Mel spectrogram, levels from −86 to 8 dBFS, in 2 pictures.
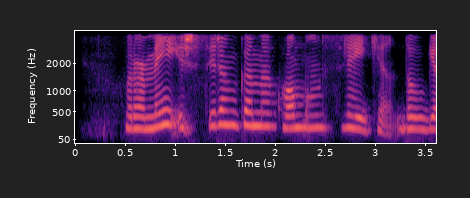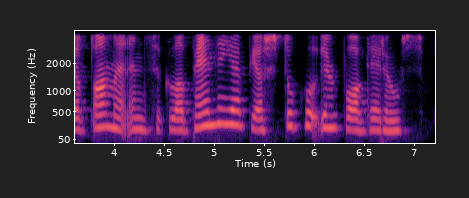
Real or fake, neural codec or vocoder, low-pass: fake; codec, 24 kHz, 0.9 kbps, WavTokenizer, small release; 3.6 kHz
